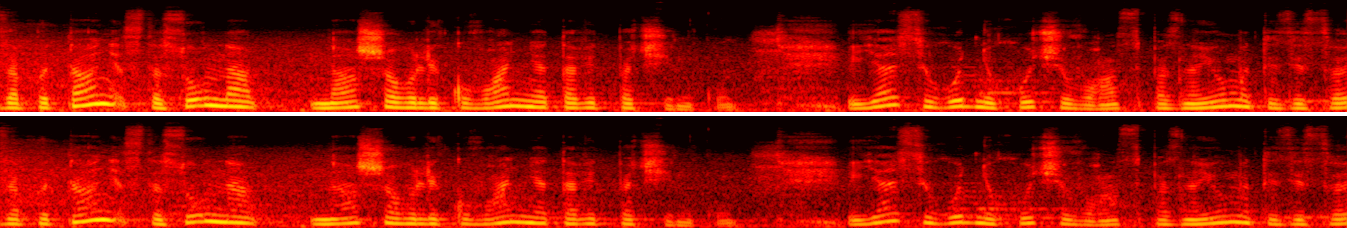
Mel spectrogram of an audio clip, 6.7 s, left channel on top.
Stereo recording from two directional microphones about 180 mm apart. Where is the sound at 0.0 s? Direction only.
15° left (ahead or behind).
